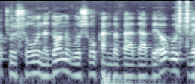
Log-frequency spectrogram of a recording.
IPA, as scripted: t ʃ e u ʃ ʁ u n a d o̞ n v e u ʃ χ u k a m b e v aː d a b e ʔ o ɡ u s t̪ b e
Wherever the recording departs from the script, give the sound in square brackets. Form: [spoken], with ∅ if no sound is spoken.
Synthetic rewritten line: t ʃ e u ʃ ʁ u n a d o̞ n v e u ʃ [ʁ] u k a [n] b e v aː d a b e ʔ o ɡ u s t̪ [v] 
